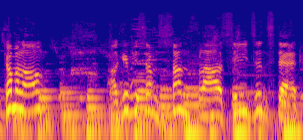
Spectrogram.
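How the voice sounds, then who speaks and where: A man's voice: high voice, lively intonation, moderate pace, over loud music. A man playing a kindly, exasperated old farmer in a children's audiobook, coaxing and grumbling. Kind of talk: acted audiobook storytelling for children.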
